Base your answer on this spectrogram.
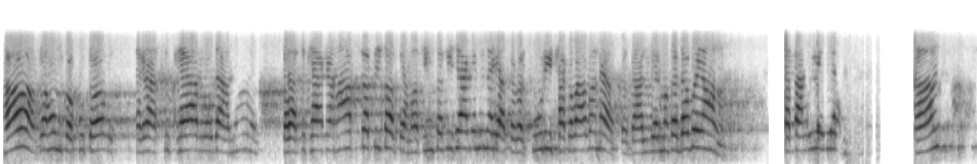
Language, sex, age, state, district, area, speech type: Maithili, female, 60+, Bihar, Supaul, rural, conversation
